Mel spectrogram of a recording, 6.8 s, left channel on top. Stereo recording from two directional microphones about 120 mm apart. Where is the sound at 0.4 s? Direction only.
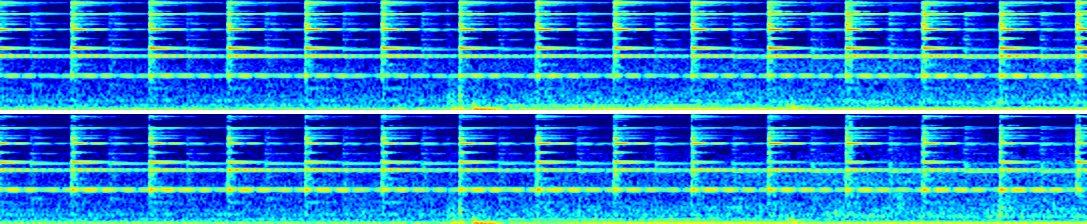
20° left (ahead or behind).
